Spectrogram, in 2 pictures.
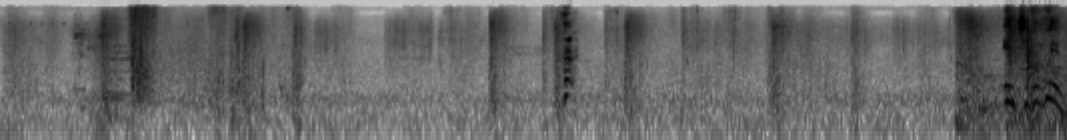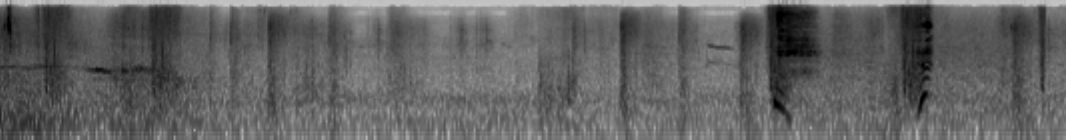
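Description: Wind rushes past during a glide.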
